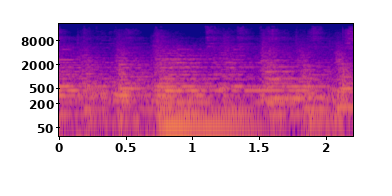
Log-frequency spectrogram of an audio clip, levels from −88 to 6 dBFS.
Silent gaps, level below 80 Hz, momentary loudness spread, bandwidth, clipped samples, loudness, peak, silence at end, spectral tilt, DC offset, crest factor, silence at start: none; -42 dBFS; 3 LU; 19 kHz; under 0.1%; -33 LUFS; -18 dBFS; 0 s; -6 dB/octave; under 0.1%; 14 dB; 0 s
